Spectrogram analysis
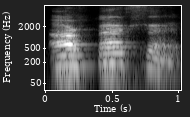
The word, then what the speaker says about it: Arphaxad: Arphaxad.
